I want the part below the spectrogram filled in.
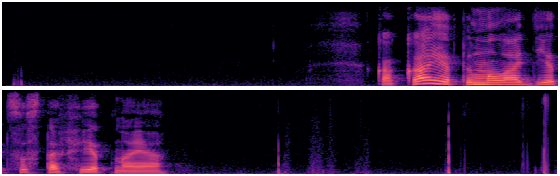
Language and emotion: Russian, positive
